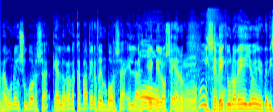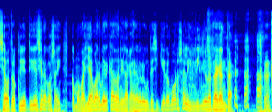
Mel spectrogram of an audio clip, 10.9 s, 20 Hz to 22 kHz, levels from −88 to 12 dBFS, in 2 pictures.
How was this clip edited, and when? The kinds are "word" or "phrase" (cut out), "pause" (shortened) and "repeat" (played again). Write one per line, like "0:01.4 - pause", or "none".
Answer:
0:01.0 - word
0:01.9 - word
0:05.3 - word
0:06.8 - pause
